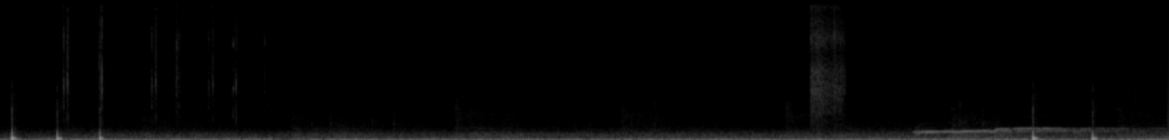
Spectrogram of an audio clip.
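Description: Steam hisses steadily from several vents.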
